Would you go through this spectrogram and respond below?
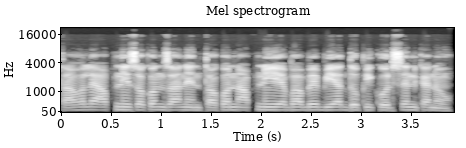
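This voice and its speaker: Man voicing a stern, even-toned cartoon interviewer. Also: mid-range voice, moderate pace, clear, resonant tone, no echo, dull audio, natural voice. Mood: stern, exasperated. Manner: scolding, formal questioning. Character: stern, exasperated male job interviewer. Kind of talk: comic cartoon dialogue.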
